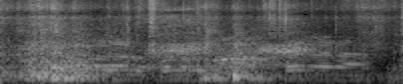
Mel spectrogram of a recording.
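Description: Men's voices talking, with an animal bleating in a wavering call about one and a half seconds in.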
